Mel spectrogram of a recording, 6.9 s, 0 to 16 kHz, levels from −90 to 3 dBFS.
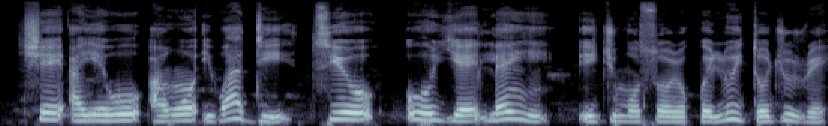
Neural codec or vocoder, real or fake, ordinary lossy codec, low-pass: none; real; none; 14.4 kHz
